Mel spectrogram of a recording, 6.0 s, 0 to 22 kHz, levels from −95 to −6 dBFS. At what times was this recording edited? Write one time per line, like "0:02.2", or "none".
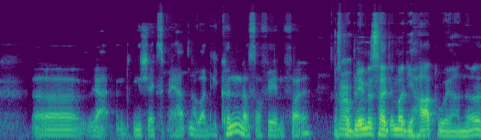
0:04.0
